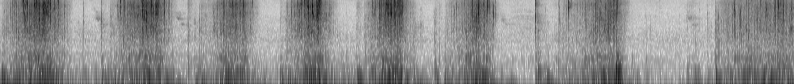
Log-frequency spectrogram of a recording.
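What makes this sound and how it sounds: Fingertips rest on and tap the top face of a large multi-layer plastic puzzle cube, a high-order Rubik's type with many small colored tiles and a hollow mechanism inside. Rapid, bright clicky tapping comes in repeated bursts with short quieter gaps between them, over a steady low hum.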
